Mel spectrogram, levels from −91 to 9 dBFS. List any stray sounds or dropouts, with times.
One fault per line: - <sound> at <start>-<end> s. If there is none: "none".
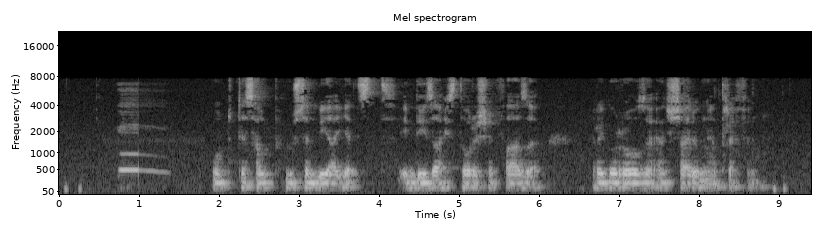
- laugh at 0.7-1.4 s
